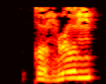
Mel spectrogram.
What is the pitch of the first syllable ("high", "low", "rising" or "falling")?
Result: low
